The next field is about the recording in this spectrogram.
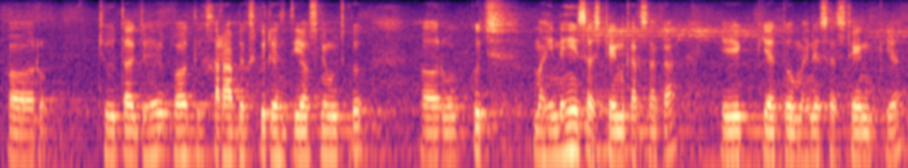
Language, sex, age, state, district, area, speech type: Urdu, male, 18-30, Uttar Pradesh, Lucknow, urban, spontaneous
